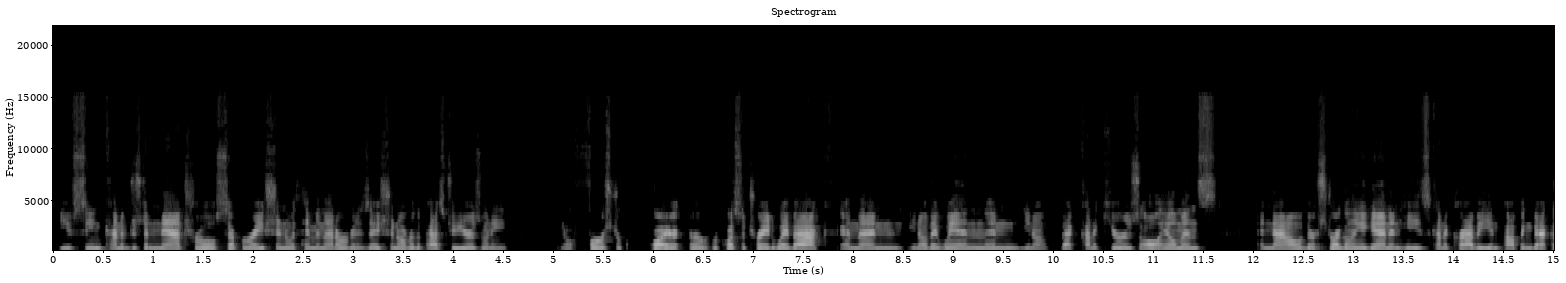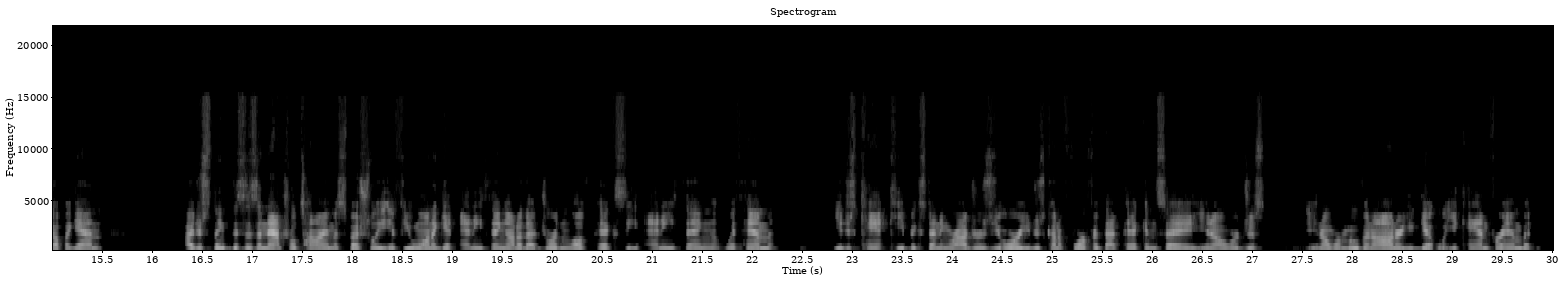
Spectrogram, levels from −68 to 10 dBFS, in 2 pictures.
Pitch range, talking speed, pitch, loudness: 115-130 Hz, 240 wpm, 125 Hz, -25 LUFS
